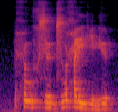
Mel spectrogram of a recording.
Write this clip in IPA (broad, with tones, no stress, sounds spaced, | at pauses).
ħ uː˥˧ x z ø˥˧ b z u˥ ħ eː˥˧ j i˧˩ mʲ ø˥˧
